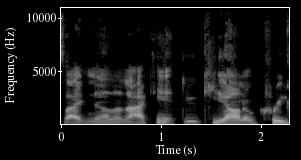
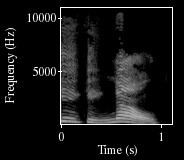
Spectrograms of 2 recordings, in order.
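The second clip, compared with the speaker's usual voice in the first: mock yell, much higher; 8 semitones higher, 3 dB louder than usual. Recalling watching Kiki on screen, retelling yelling at the screen. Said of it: "I was yelling at the screen like".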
